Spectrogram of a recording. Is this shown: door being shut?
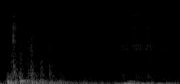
yes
